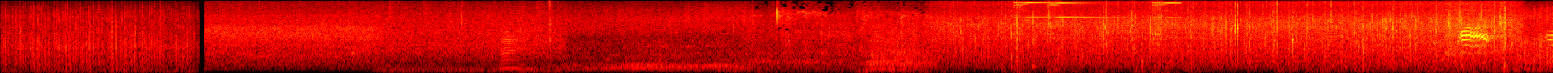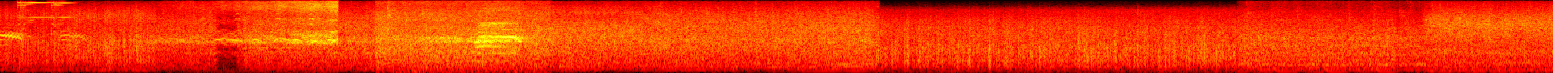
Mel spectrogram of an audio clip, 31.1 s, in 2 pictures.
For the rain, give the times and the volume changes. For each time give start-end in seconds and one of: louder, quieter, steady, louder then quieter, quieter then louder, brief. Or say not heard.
0.0-31.0 louder.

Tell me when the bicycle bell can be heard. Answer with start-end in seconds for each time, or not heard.
10.1-11.8, 15.7-16.3.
